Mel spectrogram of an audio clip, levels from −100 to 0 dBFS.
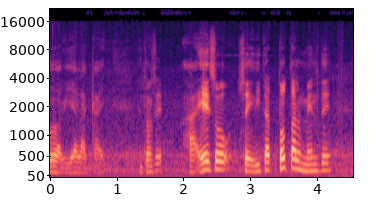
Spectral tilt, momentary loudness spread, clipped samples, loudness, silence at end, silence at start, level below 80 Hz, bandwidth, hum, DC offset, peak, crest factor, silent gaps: -5 dB/octave; 18 LU; under 0.1%; -18 LUFS; 0 s; 0 s; -52 dBFS; 15.5 kHz; none; under 0.1%; 0 dBFS; 18 dB; none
